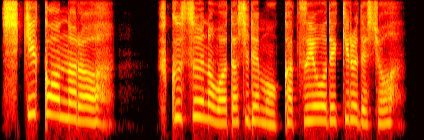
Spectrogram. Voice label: COMBINE JP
